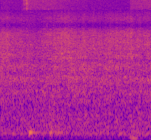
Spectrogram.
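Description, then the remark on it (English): A steady, muffled rumble of a massive train moving along the rails, with a couple of faint clacks early on and a low thump near the end; no one speaks. “Yeah, this train is massive.”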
